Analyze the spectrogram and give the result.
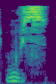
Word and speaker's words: mouse: Being Scottish, she pronounced it moose, which made Bobby laugh and choke over his muffin.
